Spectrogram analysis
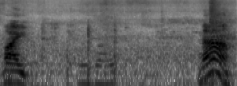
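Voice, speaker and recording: This man, a tuition teacher, lectures a small group of students and asks them questions for them to answer. His slightly high voice is very animated, with drawn-out words. The phone capturing the lesson is far away, and background noise comes through.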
